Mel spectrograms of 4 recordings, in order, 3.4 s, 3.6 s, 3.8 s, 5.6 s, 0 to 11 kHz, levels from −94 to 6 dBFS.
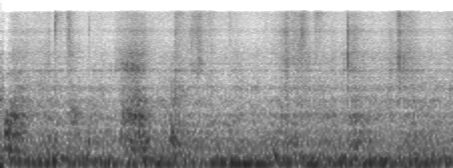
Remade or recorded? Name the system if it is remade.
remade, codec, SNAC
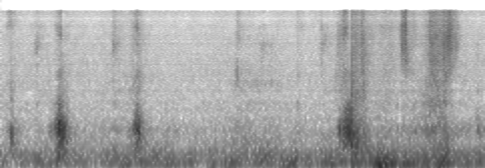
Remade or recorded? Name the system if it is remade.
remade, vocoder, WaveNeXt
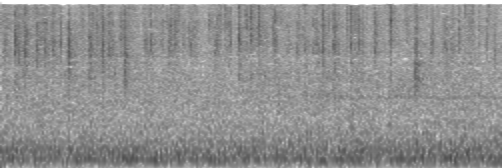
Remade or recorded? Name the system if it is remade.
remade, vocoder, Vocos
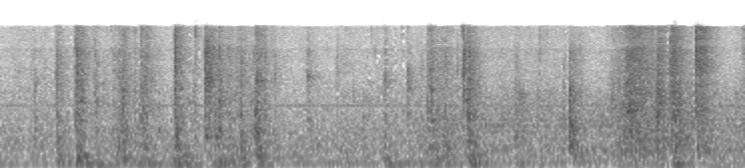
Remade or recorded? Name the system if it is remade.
recorded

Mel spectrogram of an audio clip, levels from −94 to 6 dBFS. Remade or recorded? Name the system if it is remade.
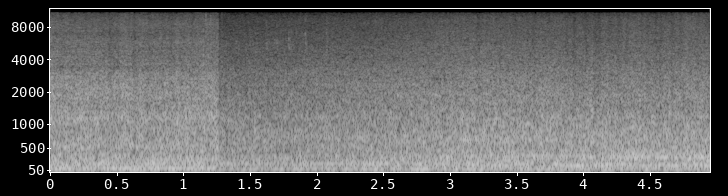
recorded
